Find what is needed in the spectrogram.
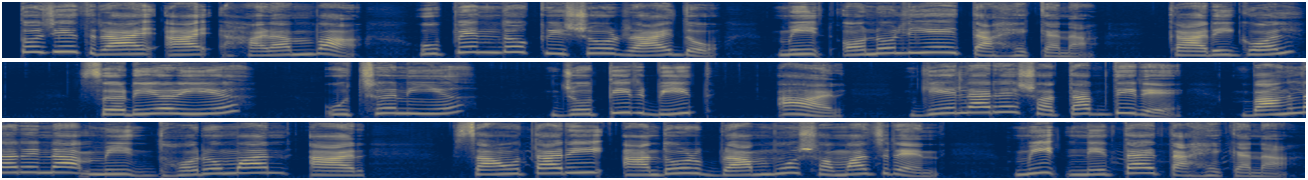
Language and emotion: Santali, neutral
